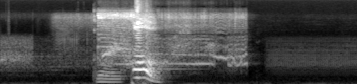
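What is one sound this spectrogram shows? A shrill screech blares loudly.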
